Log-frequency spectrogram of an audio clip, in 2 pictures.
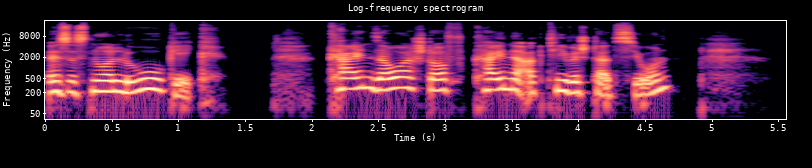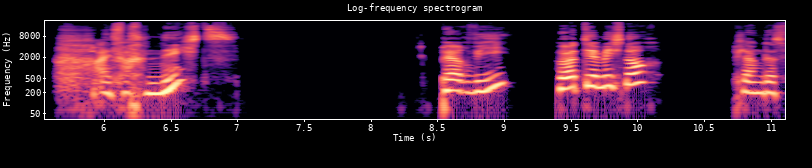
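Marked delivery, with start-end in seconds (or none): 0.0-7.0 slow, weighty counter-argument; defensive rebuttal. A narrator's reading. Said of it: "Alexandra hielt abwehrend dagegen". 8.5-10.2 rising, questioning radio call; radio check. Acted. Sergei calls again by radio.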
